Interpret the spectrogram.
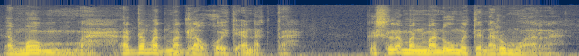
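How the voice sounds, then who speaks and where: A man with an Ilocano accent playing a worried middle-aged father in a radio drama, with a husky, raspy voice. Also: medium pitch, sing-song, normal speed.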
